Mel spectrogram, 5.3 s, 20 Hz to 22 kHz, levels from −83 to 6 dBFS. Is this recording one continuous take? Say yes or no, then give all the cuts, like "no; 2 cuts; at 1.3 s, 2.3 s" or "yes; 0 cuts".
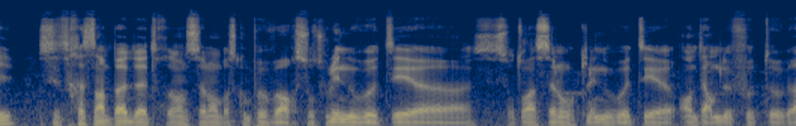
no; 1 cut; at 3.9 s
